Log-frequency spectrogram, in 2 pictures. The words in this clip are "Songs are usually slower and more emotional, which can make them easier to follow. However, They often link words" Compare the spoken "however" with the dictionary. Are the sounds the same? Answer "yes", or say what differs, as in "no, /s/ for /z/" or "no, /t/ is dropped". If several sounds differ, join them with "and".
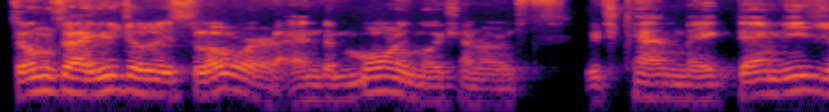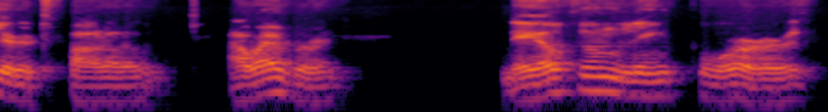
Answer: yes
